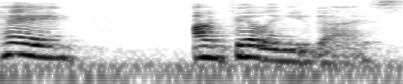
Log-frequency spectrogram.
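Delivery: normal talking voice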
